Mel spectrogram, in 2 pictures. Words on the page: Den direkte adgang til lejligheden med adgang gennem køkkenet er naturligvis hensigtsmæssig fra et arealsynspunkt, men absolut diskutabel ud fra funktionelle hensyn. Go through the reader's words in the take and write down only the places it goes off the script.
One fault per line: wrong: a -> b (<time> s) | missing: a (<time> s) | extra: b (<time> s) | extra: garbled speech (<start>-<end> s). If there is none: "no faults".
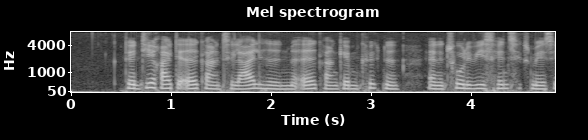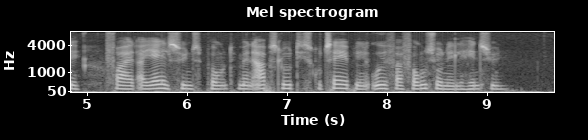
no faults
